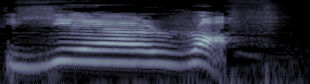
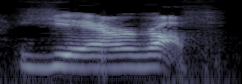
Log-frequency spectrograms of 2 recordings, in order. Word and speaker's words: year off: Year off. Year off. We pronounce this r because the next letter is vowel. That is why we say year off.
